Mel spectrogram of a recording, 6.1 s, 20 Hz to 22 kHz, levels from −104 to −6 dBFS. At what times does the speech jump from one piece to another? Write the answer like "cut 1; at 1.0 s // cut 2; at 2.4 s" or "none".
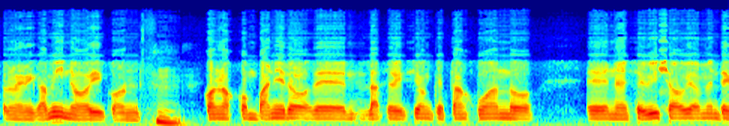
none

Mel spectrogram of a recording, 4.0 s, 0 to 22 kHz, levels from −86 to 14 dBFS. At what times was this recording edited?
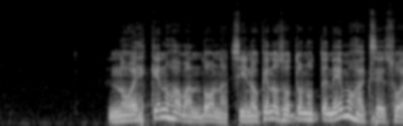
cut 1; at 2.3 s

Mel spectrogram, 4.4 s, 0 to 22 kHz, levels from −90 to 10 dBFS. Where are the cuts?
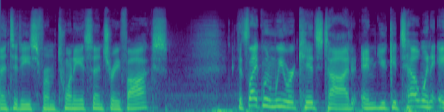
cut 1; at 2.3 s

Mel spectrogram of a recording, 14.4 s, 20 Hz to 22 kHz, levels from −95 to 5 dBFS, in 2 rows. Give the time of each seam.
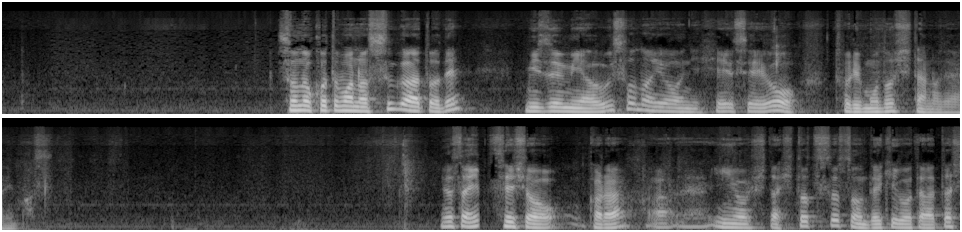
cut 1; at 10.8 s

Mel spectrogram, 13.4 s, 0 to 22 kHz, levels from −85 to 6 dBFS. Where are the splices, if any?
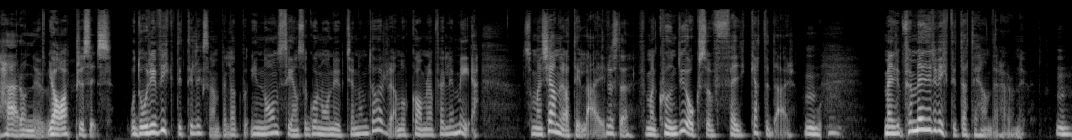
cut 1; at 10.3 s

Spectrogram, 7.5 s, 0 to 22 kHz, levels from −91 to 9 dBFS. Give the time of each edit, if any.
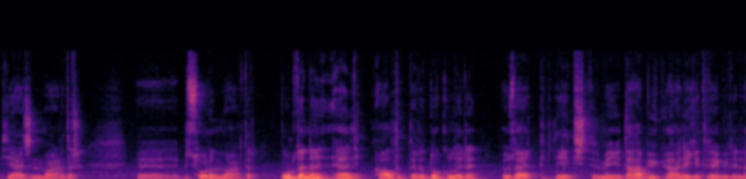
none

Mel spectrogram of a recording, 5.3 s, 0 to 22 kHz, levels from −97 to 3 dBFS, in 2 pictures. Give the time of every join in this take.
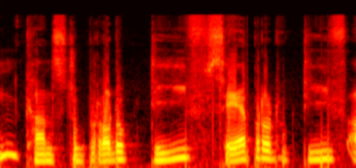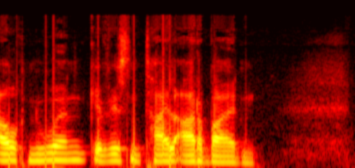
none

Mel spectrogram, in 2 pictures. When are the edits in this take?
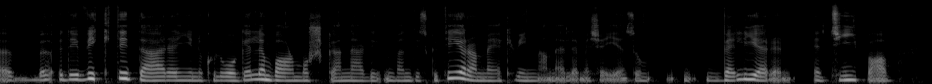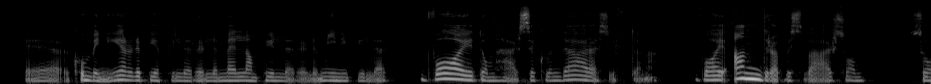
none

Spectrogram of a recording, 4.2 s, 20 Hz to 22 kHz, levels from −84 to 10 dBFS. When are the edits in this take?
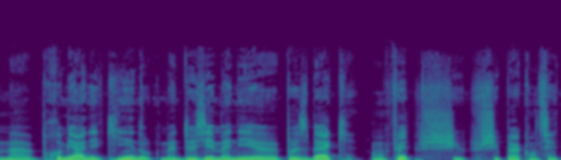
cut 1; at 3.1 s

